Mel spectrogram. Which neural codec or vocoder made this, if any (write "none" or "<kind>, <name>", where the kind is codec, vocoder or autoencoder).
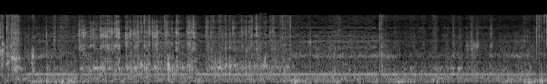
codec, HILCodec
